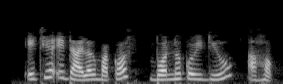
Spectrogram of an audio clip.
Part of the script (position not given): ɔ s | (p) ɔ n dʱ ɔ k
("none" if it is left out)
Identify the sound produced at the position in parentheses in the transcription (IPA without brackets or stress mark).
b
